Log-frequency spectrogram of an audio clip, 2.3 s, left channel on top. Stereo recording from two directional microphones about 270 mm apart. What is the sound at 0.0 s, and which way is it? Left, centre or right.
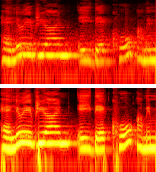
A woman's voice, right.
